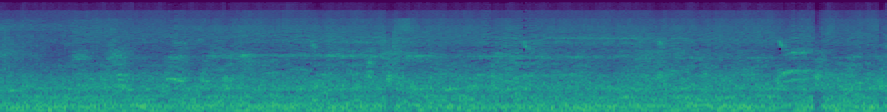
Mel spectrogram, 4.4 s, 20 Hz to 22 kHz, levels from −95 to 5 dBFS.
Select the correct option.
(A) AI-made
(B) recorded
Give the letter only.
B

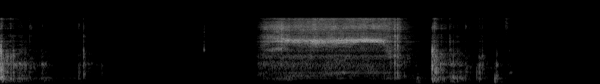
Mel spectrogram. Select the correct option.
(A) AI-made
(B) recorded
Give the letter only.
A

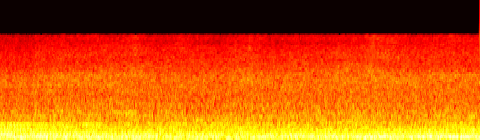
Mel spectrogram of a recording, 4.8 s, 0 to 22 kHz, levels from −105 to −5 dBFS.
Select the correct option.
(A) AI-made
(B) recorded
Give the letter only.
B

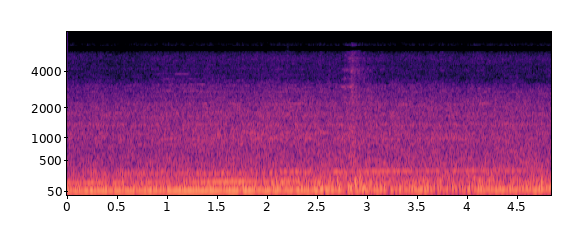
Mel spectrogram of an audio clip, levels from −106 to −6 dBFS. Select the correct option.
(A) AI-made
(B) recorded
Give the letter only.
B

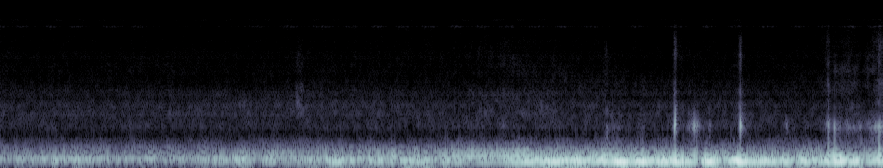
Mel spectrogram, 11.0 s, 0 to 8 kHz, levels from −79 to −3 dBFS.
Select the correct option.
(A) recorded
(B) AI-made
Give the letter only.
B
